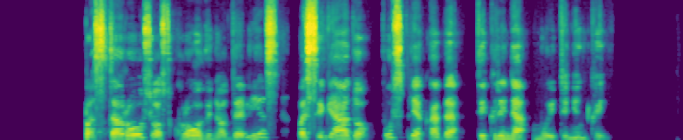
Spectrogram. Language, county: Lithuanian, Vilnius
